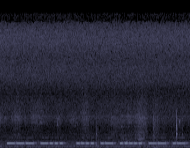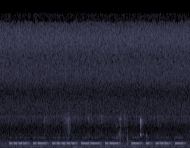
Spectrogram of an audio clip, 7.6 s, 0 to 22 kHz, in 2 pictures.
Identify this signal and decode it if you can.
Morse code, heard as a keyed tone, about 25 wpm, 800 Hz, with radio noise. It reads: OB HA5MA HA5MA TEST
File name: CW / HA5MA RHOB HANG CW 2017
